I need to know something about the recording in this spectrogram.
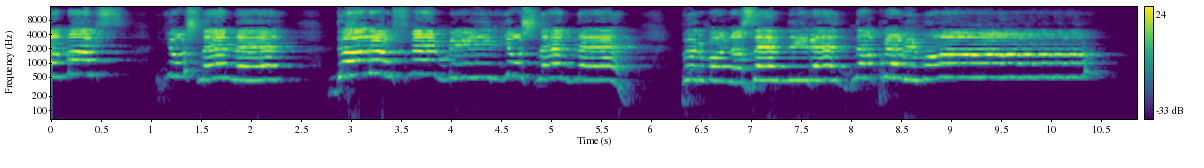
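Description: A young girl singing solo and unaccompanied in four phrases with short silent rests between them. The last phrase ends on a long held high note near the end.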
